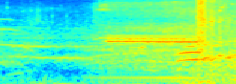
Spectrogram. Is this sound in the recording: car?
yes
